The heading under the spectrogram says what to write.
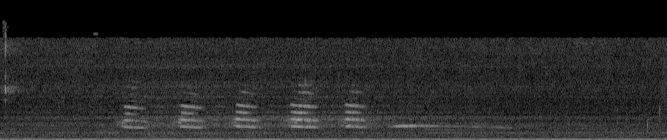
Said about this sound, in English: It has that crow cawing, iconic Ocarina of Time. Crow.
